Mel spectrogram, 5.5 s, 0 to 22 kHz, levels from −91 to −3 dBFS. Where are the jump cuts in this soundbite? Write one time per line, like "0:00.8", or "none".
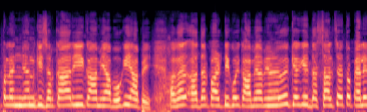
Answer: none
